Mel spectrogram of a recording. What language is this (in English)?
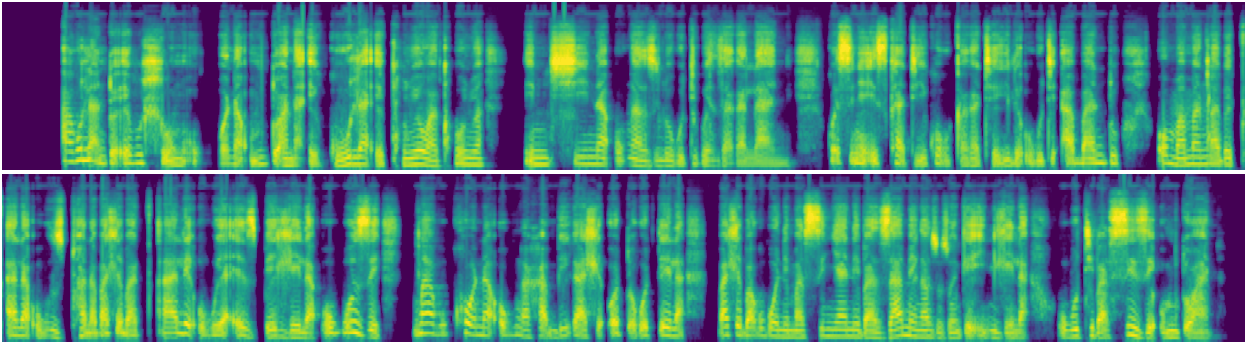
North Ndebele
